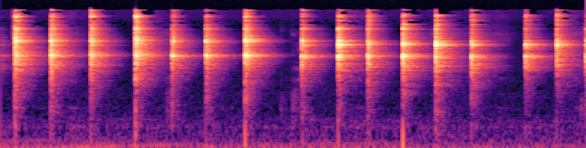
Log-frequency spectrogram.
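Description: Carbon-steel striker scraped down a flint over and over, about two strikes a second, each a sharp scrape with a short ringing metal tone. The sparks are not catching on the cotton ball.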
